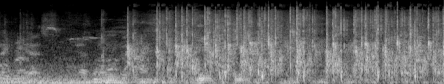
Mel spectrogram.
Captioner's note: audience applause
